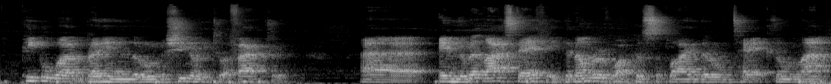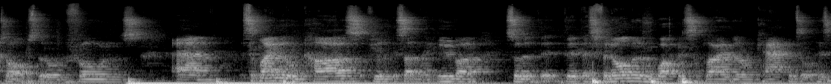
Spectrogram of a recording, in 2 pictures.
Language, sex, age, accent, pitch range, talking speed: English, male, 30-49, British, 120-140 Hz, 195 wpm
